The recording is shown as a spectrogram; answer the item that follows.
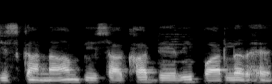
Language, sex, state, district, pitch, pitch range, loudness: Hindi, male, Bihar, Gopalganj, 105 Hz, 100-110 Hz, -18 LUFS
